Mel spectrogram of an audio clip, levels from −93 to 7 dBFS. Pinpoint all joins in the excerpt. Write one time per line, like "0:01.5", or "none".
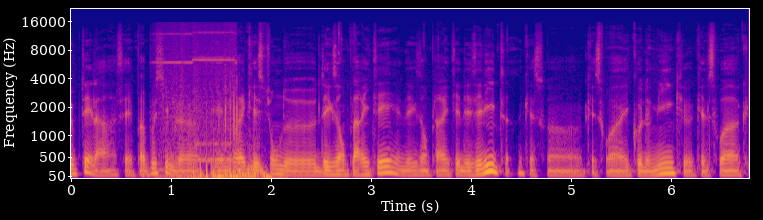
0:01.4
